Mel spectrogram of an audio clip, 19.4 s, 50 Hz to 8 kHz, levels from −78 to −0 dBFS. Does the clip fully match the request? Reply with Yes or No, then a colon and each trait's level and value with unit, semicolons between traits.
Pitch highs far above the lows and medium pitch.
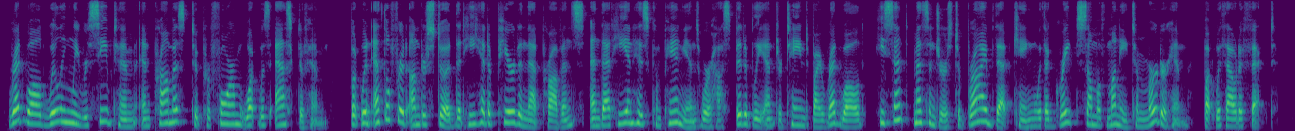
No: wide, 6.3 semitones; high, 210 Hz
